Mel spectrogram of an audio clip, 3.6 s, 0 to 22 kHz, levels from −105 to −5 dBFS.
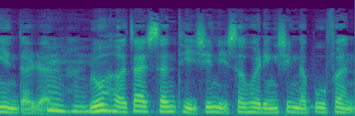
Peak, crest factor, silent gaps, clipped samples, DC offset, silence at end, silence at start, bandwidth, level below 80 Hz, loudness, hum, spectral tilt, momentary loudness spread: -14 dBFS; 14 dB; none; under 0.1%; under 0.1%; 0 s; 0 s; 15.5 kHz; -66 dBFS; -28 LUFS; none; -4.5 dB/octave; 4 LU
